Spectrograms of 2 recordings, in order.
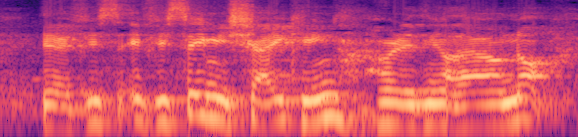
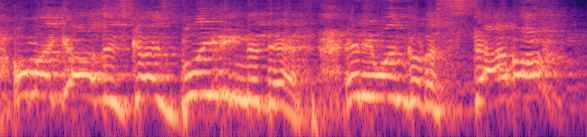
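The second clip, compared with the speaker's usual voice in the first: mock panic; 11 semitones higher than usual. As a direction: yell for help in a hammed-up panic. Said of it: "That's like".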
